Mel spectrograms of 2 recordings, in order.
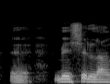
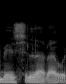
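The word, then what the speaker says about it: מסילה: 메실라 근데 흑자 발음 안 하고요. 그냥 메실라라고 이제 메실라. 여기 발음도 메실라라고 그래요.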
